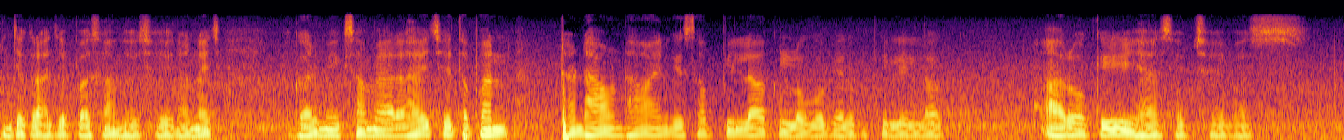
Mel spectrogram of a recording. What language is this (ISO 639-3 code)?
mai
